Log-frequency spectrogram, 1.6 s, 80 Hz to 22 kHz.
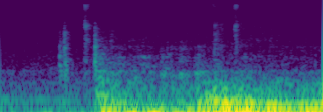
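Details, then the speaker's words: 2017 Nissan Patrol petrol with C1116-00 stop lamp switch fault, started by activating relay via scan tool without pressing brake to confirm brake-switch fault; short crank, clean catch, settles toward steady idle. "गाड़ी start हो गई है यह अभी मैंने computer से इसको ले को ऑन करवा के गाड़ी स्टार्ट की है"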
